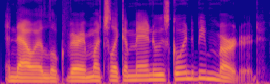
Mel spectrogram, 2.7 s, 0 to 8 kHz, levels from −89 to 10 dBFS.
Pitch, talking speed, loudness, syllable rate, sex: 155 Hz, 330 wpm, -19 LUFS, 6.9 syllables/s, male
